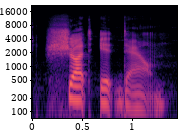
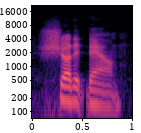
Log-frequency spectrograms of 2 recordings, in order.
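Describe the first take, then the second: First: "Shut it down" said slowly, each word weighted; with emphasis. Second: Said in the usual way. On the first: Shown as a demonstration. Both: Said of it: "With emphasis".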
